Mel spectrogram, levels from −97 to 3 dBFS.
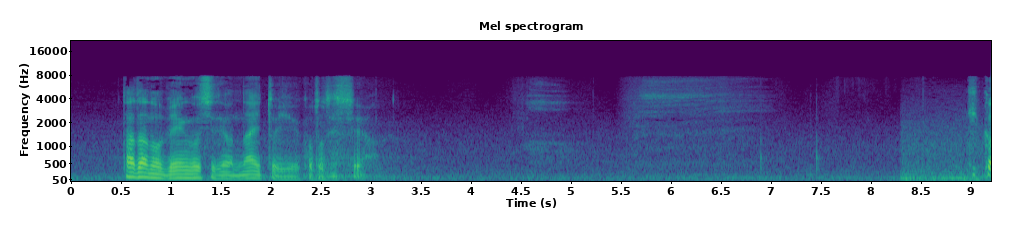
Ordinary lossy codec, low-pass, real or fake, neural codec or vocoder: none; none; real; none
